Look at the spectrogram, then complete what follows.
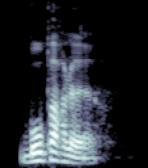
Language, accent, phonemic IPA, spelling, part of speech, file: French, France, /bo paʁ.lœʁ/, beau parleur, noun, LL-Q150 (fra)-beau parleur.wav
- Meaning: sweet-talker, smooth talker, charmer, persuader, silver-tongued devil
